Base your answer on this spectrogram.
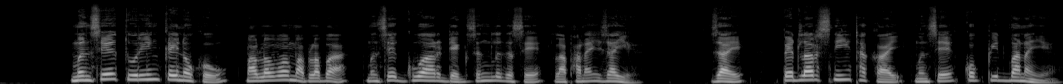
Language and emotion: Bodo, neutral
